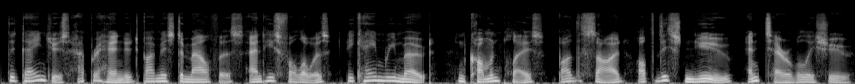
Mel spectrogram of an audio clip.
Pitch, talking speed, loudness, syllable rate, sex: 125 Hz, 155 wpm, -18 LUFS, 5.1 syllables/s, male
